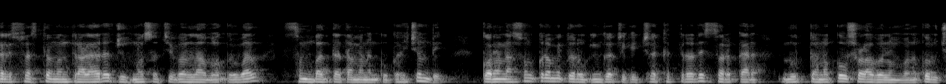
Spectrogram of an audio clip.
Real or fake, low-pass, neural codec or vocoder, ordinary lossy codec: fake; 7.2 kHz; codec, 16 kHz, 2 kbps, FreqCodec, larger model; none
